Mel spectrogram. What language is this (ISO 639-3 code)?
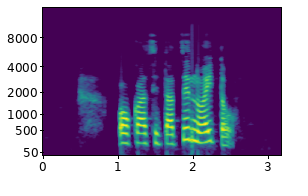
prq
